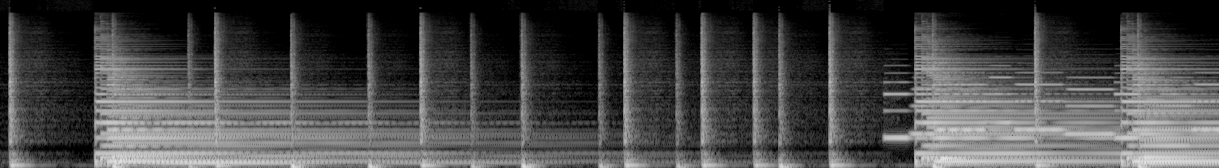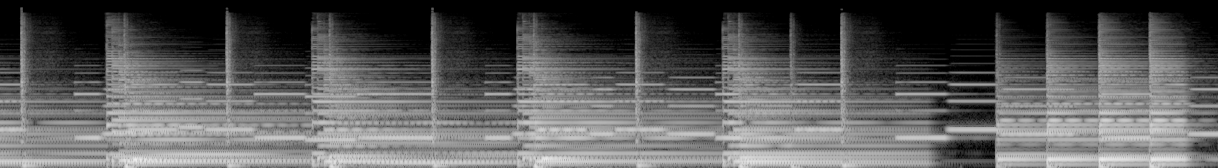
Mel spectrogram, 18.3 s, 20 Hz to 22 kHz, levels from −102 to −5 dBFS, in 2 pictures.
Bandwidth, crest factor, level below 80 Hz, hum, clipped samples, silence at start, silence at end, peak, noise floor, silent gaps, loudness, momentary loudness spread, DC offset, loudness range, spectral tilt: 15.5 kHz; 20 dB; -38 dBFS; none; under 0.1%; 0.05 s; 0 s; -4 dBFS; -54 dBFS; none; -22 LUFS; 16 LU; under 0.1%; 13 LU; -6 dB/octave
